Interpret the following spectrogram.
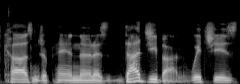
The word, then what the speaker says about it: Dajiban: in Japan known as daian which is the Japanese pronunciation of Dodge van that's the best part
